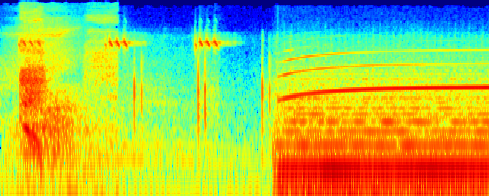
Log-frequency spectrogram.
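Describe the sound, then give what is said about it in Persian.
An ambulance siren winds up, its tone rising quickly and then holding loud and steady, after a few short high chirps. “دیگه چرا آمبولانس اومده؟”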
